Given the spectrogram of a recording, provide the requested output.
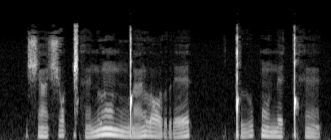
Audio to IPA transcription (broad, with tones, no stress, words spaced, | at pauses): ʃã˧ʃɔ˦˥ǁʰɛ̃˩˥n lõ˥˧n ŋ͡ǃã˩˥lɔ˧˩rɛ˩˥ | ǃɯ˩˥ʊ̯põ˧nɛ˧ǃʰɛ̃˧˩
